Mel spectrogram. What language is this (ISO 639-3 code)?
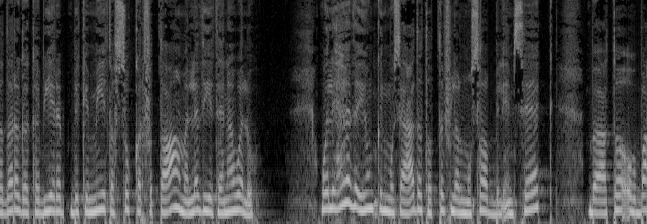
ara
